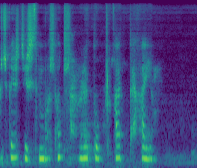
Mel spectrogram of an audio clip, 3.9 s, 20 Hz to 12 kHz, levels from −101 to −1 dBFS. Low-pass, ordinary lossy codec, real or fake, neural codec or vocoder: 10.8 kHz; AAC, 64 kbps; fake; codec, 32 kHz, 1.9 kbps, SNAC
